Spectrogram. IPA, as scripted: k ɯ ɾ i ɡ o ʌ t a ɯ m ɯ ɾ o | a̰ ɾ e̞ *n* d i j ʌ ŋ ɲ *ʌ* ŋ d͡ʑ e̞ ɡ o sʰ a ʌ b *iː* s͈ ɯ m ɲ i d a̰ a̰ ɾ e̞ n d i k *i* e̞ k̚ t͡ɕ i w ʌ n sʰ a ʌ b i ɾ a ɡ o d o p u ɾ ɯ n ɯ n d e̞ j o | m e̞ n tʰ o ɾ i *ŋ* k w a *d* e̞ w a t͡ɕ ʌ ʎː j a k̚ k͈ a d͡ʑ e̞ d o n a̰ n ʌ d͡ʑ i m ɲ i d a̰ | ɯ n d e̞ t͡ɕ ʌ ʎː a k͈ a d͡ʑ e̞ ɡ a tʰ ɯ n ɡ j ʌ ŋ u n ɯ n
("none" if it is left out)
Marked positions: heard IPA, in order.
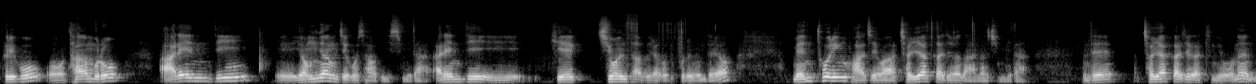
n, a, iː, i, ŋ, d͡ʑ

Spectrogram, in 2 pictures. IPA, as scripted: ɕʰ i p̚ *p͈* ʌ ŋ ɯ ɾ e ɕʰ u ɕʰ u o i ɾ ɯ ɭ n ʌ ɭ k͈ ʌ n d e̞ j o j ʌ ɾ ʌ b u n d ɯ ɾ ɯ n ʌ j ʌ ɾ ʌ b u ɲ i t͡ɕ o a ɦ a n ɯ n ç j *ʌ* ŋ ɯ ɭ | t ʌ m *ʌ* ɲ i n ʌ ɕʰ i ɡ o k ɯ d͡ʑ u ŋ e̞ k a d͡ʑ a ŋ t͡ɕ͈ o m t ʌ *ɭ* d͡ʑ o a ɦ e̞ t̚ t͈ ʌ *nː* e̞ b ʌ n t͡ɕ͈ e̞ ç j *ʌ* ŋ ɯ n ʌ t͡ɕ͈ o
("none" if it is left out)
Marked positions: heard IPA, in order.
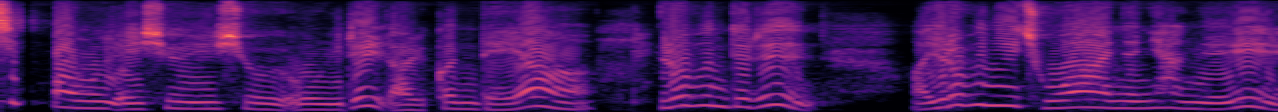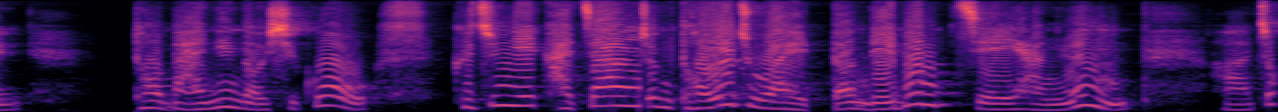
p͈, a, a, ɭ, nː, a

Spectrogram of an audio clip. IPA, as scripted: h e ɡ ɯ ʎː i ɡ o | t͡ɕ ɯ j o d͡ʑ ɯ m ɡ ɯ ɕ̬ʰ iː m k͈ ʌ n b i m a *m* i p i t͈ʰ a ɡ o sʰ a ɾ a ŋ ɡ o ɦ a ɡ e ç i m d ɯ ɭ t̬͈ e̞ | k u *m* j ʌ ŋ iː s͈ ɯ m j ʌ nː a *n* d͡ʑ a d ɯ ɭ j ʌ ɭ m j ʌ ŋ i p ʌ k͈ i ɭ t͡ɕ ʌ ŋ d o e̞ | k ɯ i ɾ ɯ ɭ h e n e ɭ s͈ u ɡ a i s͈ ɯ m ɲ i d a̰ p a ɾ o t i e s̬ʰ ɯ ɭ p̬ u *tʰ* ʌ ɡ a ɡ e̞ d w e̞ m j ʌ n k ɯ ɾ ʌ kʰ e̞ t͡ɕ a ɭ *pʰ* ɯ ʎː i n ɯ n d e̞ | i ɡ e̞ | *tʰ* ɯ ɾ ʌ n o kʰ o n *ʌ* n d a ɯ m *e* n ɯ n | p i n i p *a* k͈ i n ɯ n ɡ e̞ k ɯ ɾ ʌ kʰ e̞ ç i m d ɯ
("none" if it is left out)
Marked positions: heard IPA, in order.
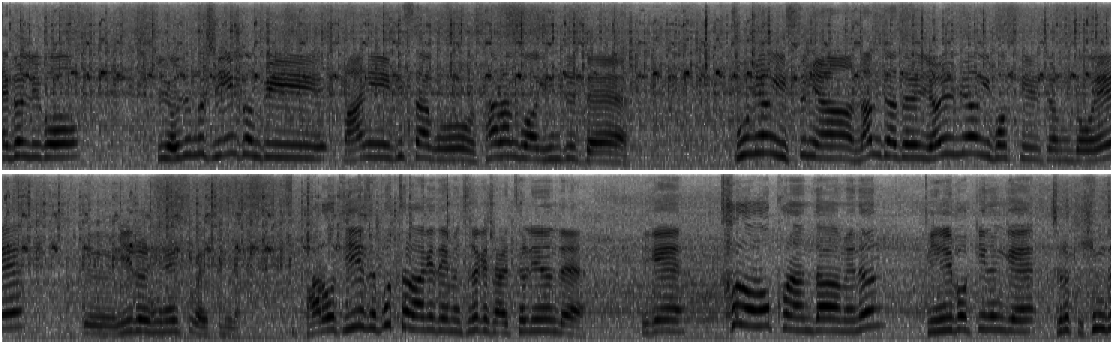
ɲ, m, m, tʰ, tʰ, tʰ, a, e, ʌ

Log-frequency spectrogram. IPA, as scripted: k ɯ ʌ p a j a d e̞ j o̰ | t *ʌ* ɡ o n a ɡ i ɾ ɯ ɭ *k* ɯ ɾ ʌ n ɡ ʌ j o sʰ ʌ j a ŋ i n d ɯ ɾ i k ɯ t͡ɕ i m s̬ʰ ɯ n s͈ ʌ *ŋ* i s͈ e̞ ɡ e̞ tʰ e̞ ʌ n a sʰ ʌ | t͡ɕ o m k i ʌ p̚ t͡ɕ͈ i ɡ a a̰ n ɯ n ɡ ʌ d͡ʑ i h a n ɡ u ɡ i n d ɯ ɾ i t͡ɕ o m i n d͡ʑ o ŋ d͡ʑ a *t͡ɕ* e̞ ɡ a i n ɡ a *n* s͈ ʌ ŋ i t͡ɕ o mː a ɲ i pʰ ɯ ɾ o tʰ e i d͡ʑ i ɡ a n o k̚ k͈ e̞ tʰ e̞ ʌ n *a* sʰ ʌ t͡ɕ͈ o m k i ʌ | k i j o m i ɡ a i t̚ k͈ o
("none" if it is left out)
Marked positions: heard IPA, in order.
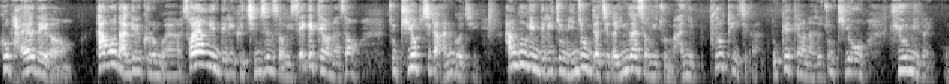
a, k, ŋ, t͡ɕʰ, n, a

